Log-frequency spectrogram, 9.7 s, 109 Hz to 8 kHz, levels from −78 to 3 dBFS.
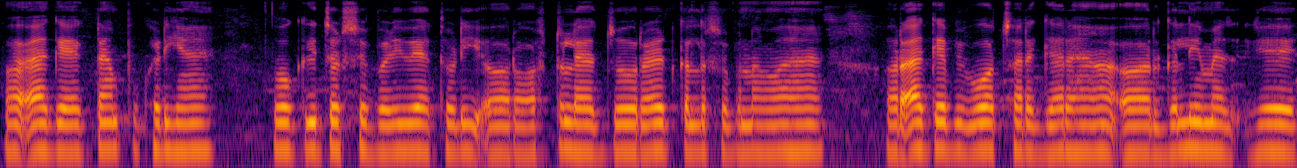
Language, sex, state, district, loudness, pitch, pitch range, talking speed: Hindi, female, Rajasthan, Bikaner, -19 LUFS, 165 Hz, 165-170 Hz, 210 wpm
